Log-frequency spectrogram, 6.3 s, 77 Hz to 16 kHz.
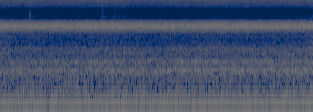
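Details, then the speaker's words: Envirofan Orange Line 36" cast industrial ceiling fan, model 136F-7, on a test rig with solid-state speed control. It was stiff, starting only at setting 9. A steady hum under a rough, hissy rumble: worn bearings, quieter after oiling and WD-40 but likely still needing replacement. "You can hear the bearing noise. They've quieted some since I've started oiling it and such"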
